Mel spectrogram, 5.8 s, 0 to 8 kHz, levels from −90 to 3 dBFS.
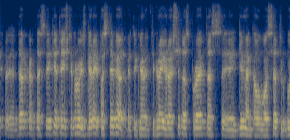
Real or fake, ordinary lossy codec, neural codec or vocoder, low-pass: real; Opus, 32 kbps; none; 7.2 kHz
